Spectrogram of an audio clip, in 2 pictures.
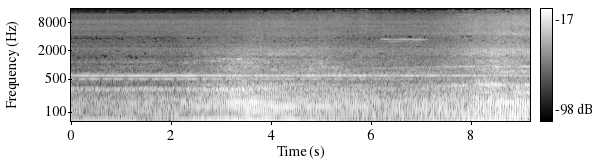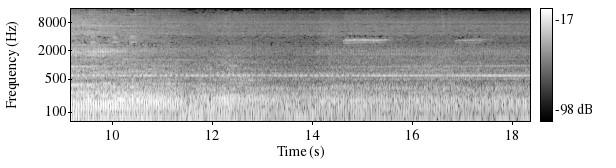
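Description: Faint, steady hum of an electric potter's wheel motor, with two broader swells of noise, about three seconds in and around eight to ten seconds in.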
